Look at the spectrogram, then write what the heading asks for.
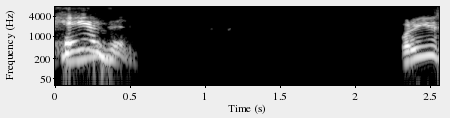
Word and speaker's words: Kansan: It's Kansan. What are you saying? Pronounce it phonetically. Sound it out. Clap the hands. Kansan. Kansan. Like the cans in the cupboard?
